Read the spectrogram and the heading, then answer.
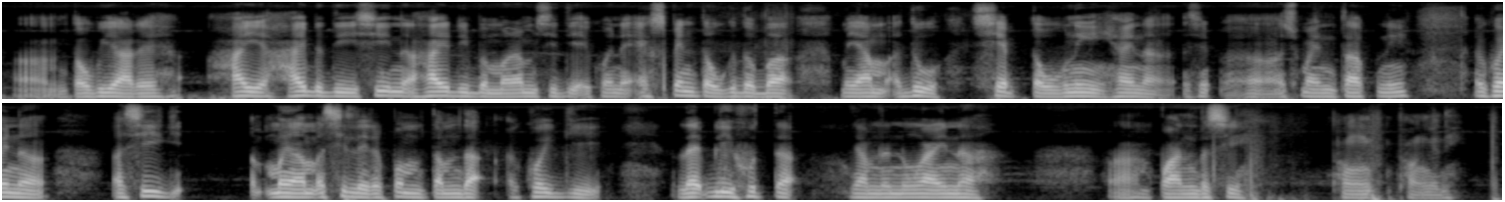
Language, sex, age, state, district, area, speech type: Manipuri, male, 30-45, Manipur, Chandel, rural, spontaneous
